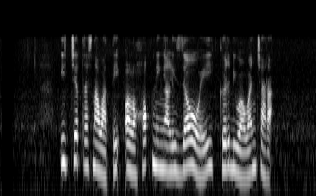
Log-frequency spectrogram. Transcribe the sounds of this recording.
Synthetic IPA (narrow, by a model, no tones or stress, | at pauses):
ʔit͡ʃɨt̪rɛsnawat̪iɔlɔhɔk̚niŋalizaoeikɨrdiwawaɲt͡ʃaɾa̰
